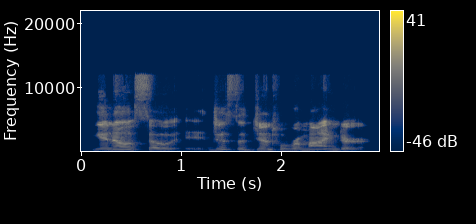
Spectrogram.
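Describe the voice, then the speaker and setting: Fairly ordinary pitch variation from a woman with a Southern US accent. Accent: Southern American. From US South, Mississippi. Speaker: life coach. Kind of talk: group coaching call. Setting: audio-only video call. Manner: warm, animated.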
